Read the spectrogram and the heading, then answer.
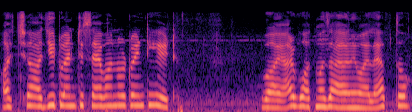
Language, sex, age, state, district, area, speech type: Urdu, female, 18-30, Delhi, North East Delhi, urban, spontaneous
